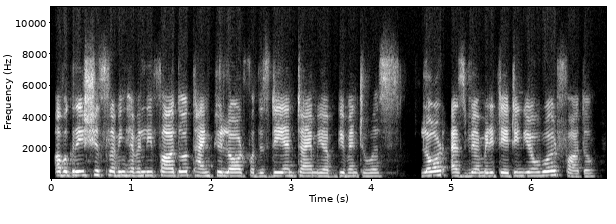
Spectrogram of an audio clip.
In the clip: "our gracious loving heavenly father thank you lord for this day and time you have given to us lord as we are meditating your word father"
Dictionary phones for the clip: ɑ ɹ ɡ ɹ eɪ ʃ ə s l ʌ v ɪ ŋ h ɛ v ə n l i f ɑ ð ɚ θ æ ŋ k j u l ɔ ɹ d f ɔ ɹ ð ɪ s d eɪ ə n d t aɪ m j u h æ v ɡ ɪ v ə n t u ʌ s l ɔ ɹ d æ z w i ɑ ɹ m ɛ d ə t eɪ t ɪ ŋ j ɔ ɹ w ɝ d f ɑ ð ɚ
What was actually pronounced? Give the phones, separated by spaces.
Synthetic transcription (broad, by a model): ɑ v ɡ ɹ eɪ ʃ ə s l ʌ v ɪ ŋ h ɛ v ə n l i f ɑ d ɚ t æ ŋ k j u l ɔ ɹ d f ɔ ɹ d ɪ s d eɪ ə n d t aɪ m j u h æ v ɡ ɪ v ə n t u ʌ s l ɔ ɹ d æ z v i ɑ ɹ m ɛ d ə t eɪ t ɪ ŋ j ɔ ɹ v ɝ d f ɑ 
